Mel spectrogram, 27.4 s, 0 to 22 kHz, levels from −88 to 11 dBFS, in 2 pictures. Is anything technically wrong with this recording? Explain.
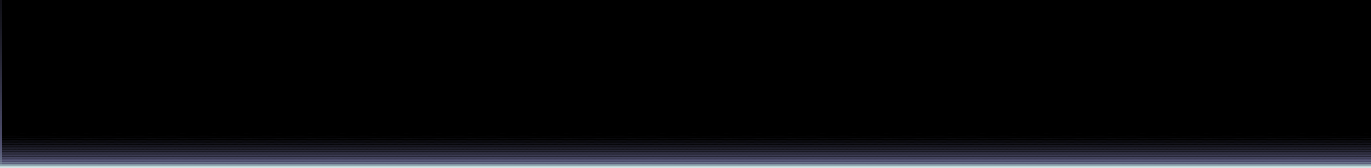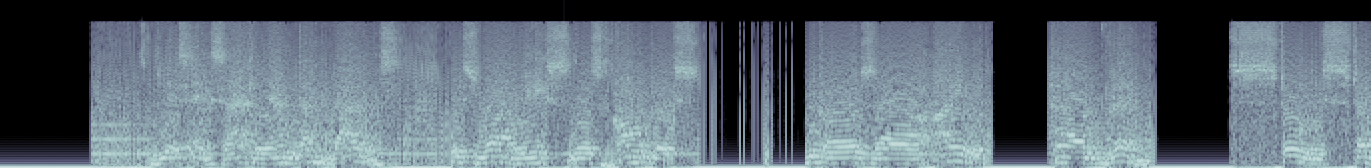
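Yes. Throughout, the speech is buried in loud, harsh distortion with quiet passages as loud as the rest, likely signed and unsigned mixed up, flipping the top bit of each 8-bit sample.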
